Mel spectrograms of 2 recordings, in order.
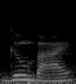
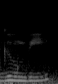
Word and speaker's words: Goombai: It's Goombai. A lot of people say Goombi. Goomba. Yeah. It's like a Goomba.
